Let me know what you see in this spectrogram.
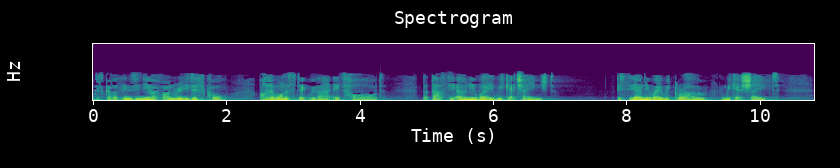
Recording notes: In this podcast recording of the homily in a Moot Community Eucharist on the 19th September 2010.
